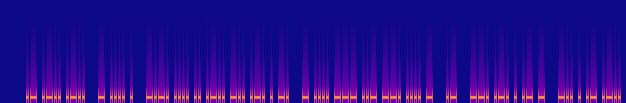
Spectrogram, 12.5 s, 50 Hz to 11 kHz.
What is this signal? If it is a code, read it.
Morse code, heard as a keyed tone, about 30 wpm, 700 Hz. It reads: ALL THE CHILDREN THOUGHT A GREAT DEAL
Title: Sentences from Top 800 Words 30wpm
